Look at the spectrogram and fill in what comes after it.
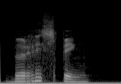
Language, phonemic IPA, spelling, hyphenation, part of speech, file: Dutch, /bəˈrɪs.pɪŋ/, berisping, be‧ris‧ping, noun, Nl-berisping.ogg
- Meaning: admonition, reprimand, scolding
